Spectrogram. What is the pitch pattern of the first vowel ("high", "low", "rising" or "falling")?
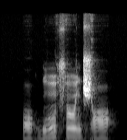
low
